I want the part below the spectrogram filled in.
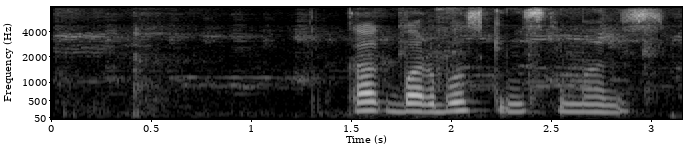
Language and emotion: Russian, neutral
